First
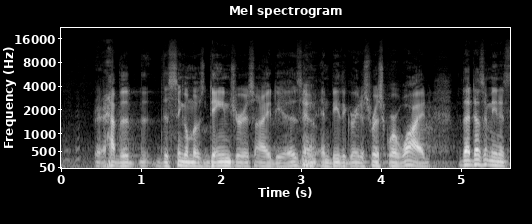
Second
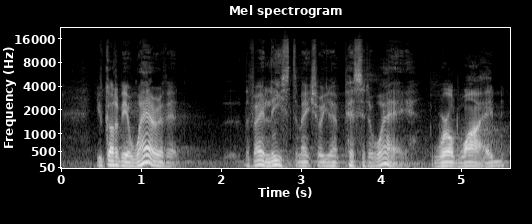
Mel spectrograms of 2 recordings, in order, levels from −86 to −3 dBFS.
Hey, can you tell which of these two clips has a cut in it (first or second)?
second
